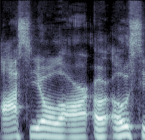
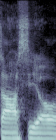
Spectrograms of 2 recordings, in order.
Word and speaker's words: Osceola: You know, in Alabama, Osceola, Arkansas, even though it's pronounced Osceola where I'm from, in Osceola, Wisconsin, and in Brandenburg, Kentucky,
